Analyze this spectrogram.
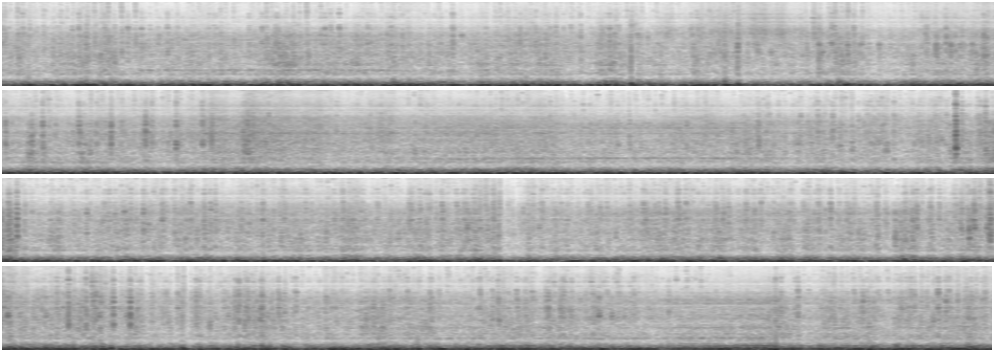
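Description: A vehicle driving slowly over a rocky dirt trail, heard from inside the cab: a steady low rumble of engine and tyres, with a few short knocks and rattles as it goes over the rough ground.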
